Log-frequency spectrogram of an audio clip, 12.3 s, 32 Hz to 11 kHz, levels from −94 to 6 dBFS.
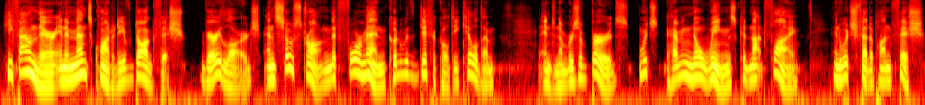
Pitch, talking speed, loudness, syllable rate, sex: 135 Hz, 185 wpm, -19 LUFS, 4.8 syllables/s, male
